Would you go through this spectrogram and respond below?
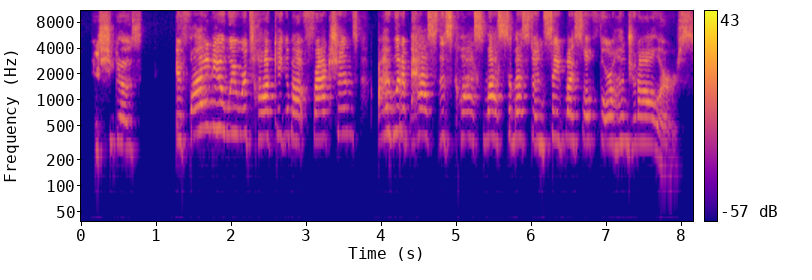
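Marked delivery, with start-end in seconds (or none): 1.3-8.2 very high, loud, furious angry rant. Retelling a student's words in an algebra class, imitating an angry student. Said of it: "one of my students got super angry".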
